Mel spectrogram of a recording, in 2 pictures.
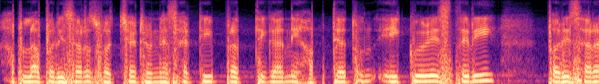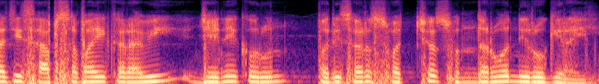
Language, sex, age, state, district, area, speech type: Marathi, male, 45-60, Maharashtra, Buldhana, urban, spontaneous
